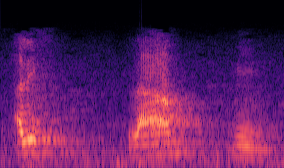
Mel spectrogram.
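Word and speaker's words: الم: আলিফ লাম মিম। আলিফের উচ্চারণ তাড়াতাড়ি।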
